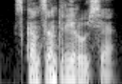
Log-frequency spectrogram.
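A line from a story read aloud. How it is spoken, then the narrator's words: Growl. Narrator (Russian): прорычал чародей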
